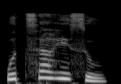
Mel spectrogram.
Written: ಉತ್ಸಾಹಿಸು

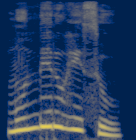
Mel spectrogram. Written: ಮುಂದಿರುಹಿಸು

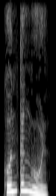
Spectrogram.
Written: ಕೊಂತಂಗೊಳ್

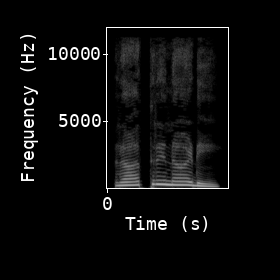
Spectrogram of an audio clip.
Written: ರಾತ್ರಿನಾಡಿ

